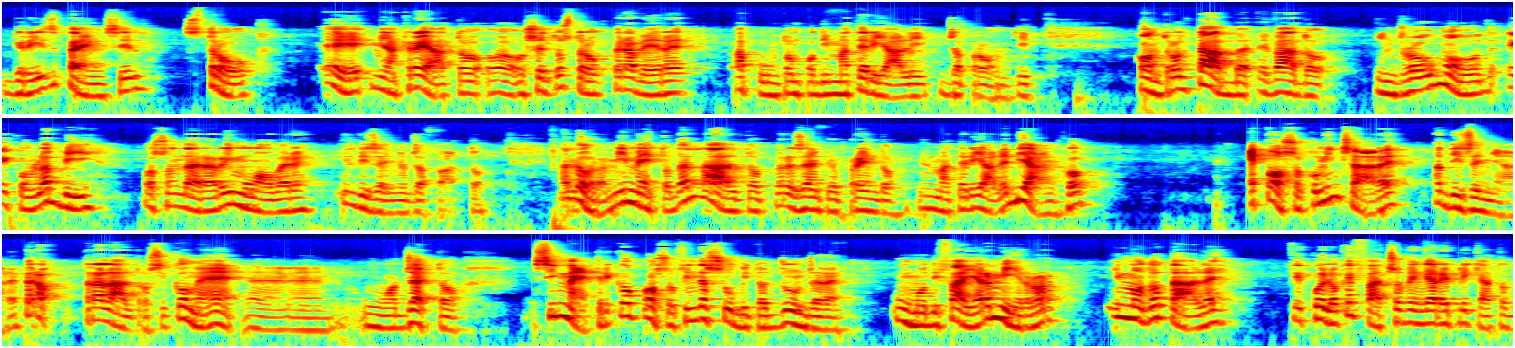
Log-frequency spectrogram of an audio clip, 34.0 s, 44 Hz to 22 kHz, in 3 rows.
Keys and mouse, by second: 2.6 middle click, 5.6 click, 6.8 middle click, 8.5 ctrl+Tab, 11.4 b, 12.8 middle click, 15.5 KP_7, 17.2 click, 17.7 ctrl+middle click, 18.3 shift+middle click, 25.0 click, 27.1 click, 31.1 click.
